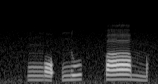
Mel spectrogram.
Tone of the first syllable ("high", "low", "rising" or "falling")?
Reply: low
